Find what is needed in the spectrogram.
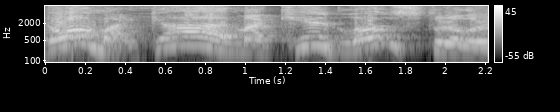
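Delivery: high, gushing mock excitement; high-pitched retold enthusiasm; excited coworker. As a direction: imitate a thrilled, gullible parent. Acting excited coworkers taken in.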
